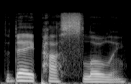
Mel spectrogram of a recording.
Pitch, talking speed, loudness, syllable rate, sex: 135 Hz, 180 wpm, -16 LUFS, 4.8 syllables/s, male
